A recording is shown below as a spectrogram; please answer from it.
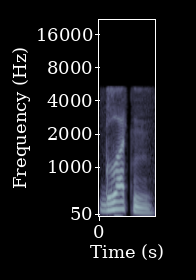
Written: glutton

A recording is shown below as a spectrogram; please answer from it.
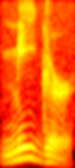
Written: meager

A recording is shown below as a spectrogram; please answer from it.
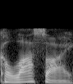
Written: colossi

